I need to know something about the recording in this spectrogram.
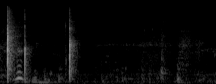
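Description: A few scattered handclaps from a small group, trailing off within the first second, the last a single sharp clap.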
